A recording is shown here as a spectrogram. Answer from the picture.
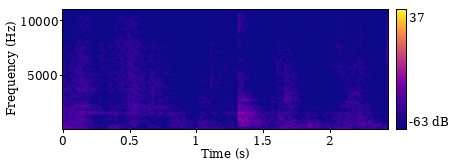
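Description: Near silence with faint handling sounds and one brief click a little past halfway, as objects are taken out of a wicker basket.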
